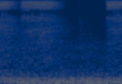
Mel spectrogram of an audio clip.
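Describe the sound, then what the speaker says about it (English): A short, steady burst of coconut oil cooking spray hisses close by from an aerosol can, continuous for about a second. "I always prefer to use coconut oil spray."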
